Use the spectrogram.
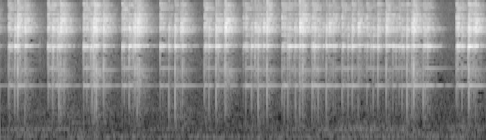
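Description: Long green nails rapidly tap both sides of the body of a tall, clear glass swing-top bottle filled with pale yellow liquid. The result is bursts of bright, high clicking clinks with very short ring, coming in quick, uneven clusters over a faint steady high tone.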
